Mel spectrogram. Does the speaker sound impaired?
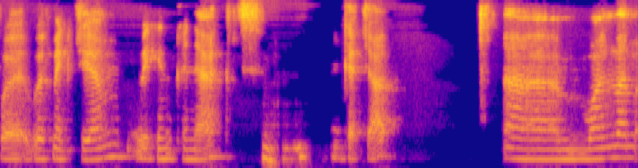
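Yes: Down syndrome; adult woman.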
